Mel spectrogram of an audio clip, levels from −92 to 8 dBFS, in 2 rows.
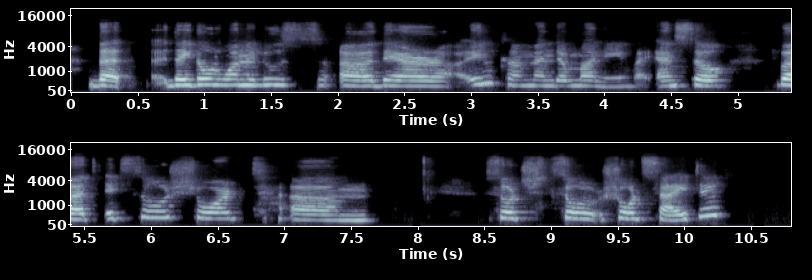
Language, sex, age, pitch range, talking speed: English, female, 20-39, 240-290 Hz, 135 wpm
